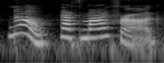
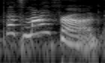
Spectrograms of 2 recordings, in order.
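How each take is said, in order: First: High, slow, drawn-out retort; insistent contradiction. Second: Much higher, louder, slower insisting; escalating squabble. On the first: Narrator character argues back over the frog, insistent. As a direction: stretch the opening word and argue back. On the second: Gobblecracker fights back over the frog, insisting harder. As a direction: top the other claim, pitched right up. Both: A narrator's reading.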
